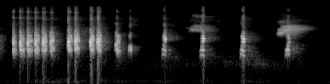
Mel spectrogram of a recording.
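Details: Long-tailed shrike in full energetic song while tutoring two young birds: a fast burst of harsh chattering notes, then spaced rasping chips and a drawn, buzzy upslurred note near the end.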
